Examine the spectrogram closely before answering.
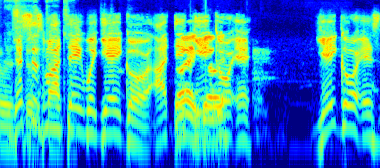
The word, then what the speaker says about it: Egor: Yegor he got the basketball IQ.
